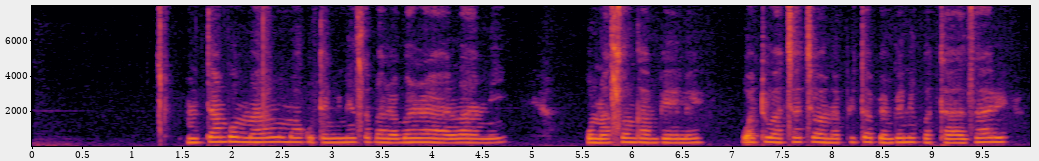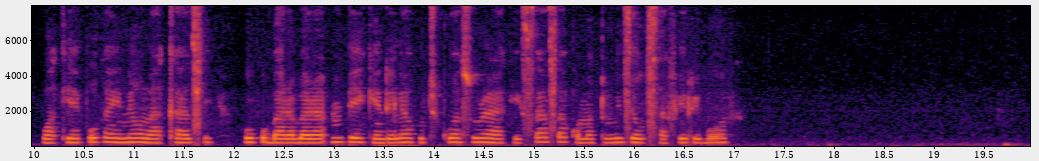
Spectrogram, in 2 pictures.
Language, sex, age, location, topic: Swahili, female, 18-24, Dar es Salaam, government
